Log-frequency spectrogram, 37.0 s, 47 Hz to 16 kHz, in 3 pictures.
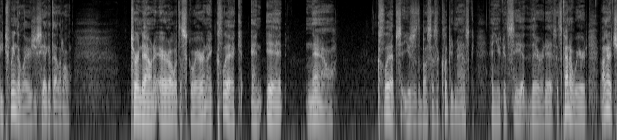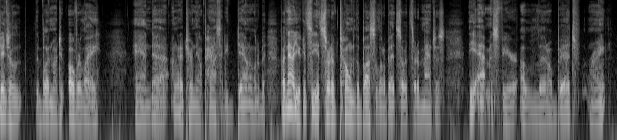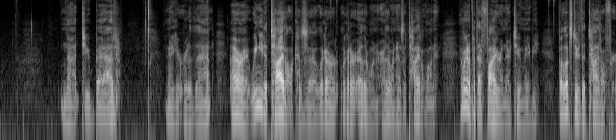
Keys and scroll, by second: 7.8 super+d.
